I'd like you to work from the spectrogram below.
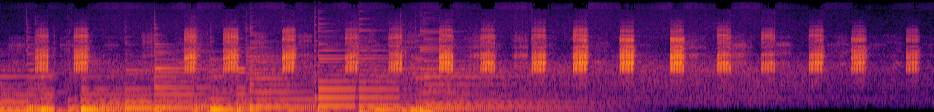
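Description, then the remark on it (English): A corncrake's dry, rasping crex-crex call repeats steadily in a regular rhythm. Soft tonal music plays underneath for the first part, then fades so the rasping continues alone. “They used to keep them awake at night with this croaking noise that they make. The Latin name is Crex Crex, they're named after this.”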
